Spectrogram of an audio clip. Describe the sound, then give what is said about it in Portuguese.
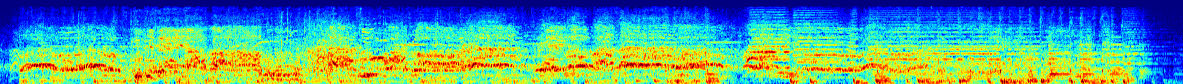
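A huge crowd of São Paulo football fans at the Morumbi stadium roars and chants in unison, celebrating the club's fourth title of the decade, a dense, sustained wall of voices that surges and pulses for nearly eighteen seconds without letting up. “Faz a festa o torcedor do São Paulo, faz a festa o tricolor paulista.”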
